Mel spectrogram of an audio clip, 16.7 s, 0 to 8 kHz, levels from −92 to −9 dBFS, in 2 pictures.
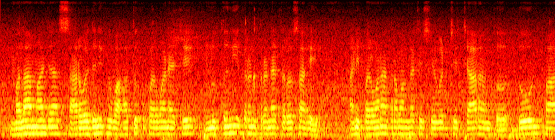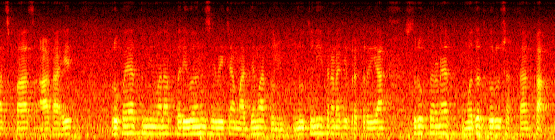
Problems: constant background noise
